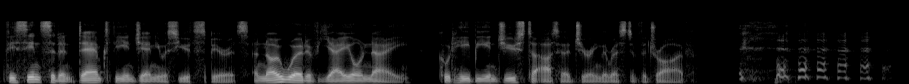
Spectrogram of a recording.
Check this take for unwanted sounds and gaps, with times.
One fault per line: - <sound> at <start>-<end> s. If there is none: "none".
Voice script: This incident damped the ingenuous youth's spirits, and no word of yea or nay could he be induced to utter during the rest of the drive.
- laugh at 7.4-8.9 s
